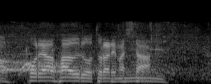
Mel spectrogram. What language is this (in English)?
Japanese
